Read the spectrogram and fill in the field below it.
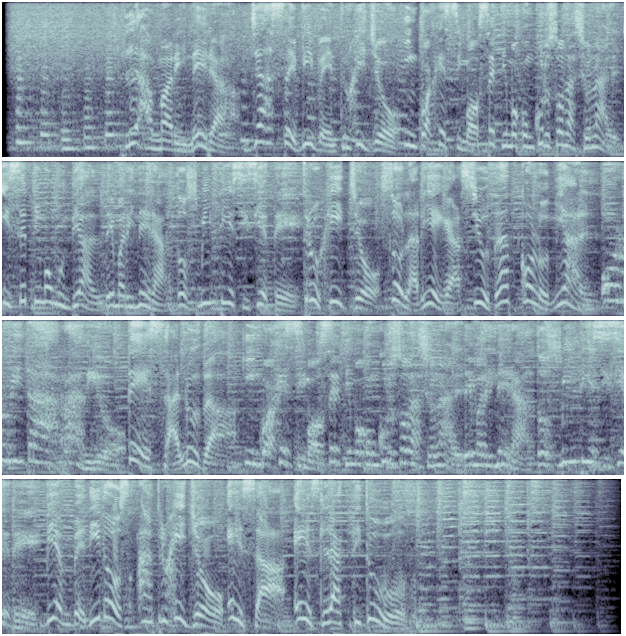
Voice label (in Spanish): PROMOCIONAL TRUJILLO MARINERA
